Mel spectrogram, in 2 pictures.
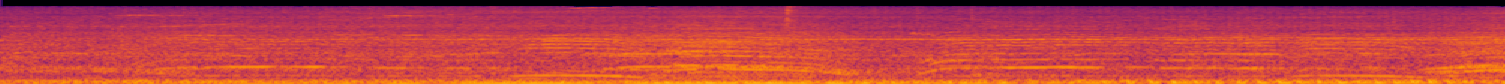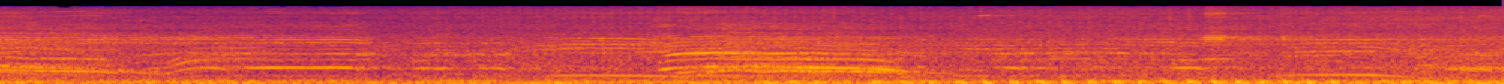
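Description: Cars and SUVs of a slow motorcade driving past with a steady low rumble, while people along the roadside call out in repeated shouts that rise and fall in pitch.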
